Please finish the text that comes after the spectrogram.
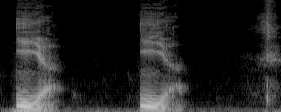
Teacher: just like the word ear it's two vowels squeezed together ear the mouth starts wide and ends in a neutral position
